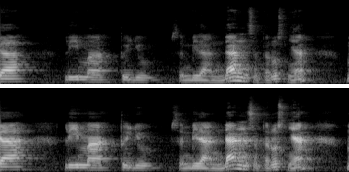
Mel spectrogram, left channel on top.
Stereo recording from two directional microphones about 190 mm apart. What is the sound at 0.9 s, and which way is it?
Speech, 5° left (ahead or behind).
